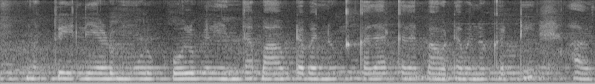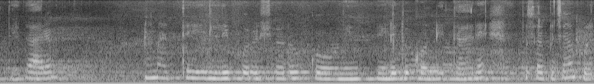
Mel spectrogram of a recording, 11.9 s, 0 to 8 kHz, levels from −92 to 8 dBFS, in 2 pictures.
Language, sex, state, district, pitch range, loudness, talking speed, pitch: Kannada, female, Karnataka, Gulbarga, 195-215 Hz, -17 LUFS, 100 wpm, 205 Hz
